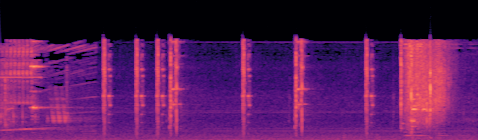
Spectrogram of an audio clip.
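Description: Short electronic clicks and beeps sound in quick succession.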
